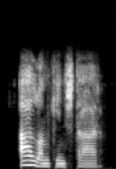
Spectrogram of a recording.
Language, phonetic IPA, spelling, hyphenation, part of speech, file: Hungarian, [ˈaːlːɒmkint͡ʃtaːr], államkincstár, ál‧lam‧kincs‧tár, noun, Hu-államkincstár.ogg
- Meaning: treasury (place where state or royal money and valuables are stored)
